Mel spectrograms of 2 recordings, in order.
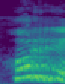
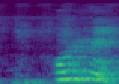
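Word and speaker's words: hurray: उसको भी आप स्पेलिंग उसकी ठीक करो, हुर्रे। इट इज नॉट हरी, इट इज हुर्रे, ए is missing, आप उसकी स्पेलिंग ठीक करो। इट इज हुर्रे नॉट हरी।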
